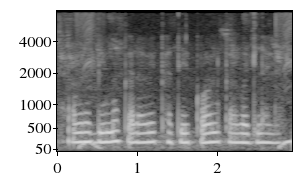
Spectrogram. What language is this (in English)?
Bhojpuri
